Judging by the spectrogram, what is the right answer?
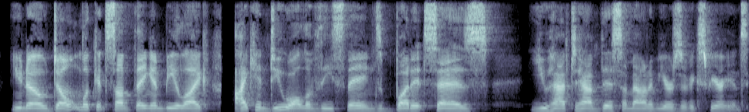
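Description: On a very clean recording with a silent background, a woman speaks with an American accent. Hers is an ordinary speaking voice, fairly low in pitch and at a moderate pace. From Northern Virginia, US. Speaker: podcast host and sports social media manager. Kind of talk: solo podcast monologue.

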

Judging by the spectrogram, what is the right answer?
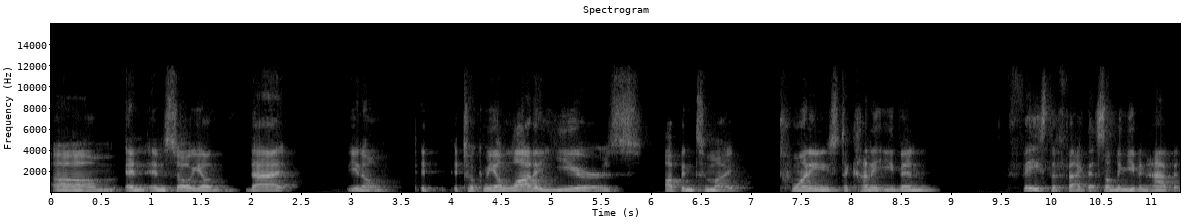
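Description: Fairly even intonation marks a man with a normal speaking voice at a medium pitch. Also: fairly slow pace. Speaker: preacher and digital creator. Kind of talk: casual interview chat, testimony.

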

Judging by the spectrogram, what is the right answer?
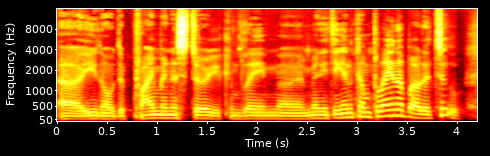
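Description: Heard in a dry, close sound with no echo, a man speaks at a fairly quick pace. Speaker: podcast host. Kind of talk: casual interview chat.

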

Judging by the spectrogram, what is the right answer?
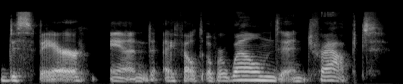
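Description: An ordinary speaking voice from a woman, fairly low in pitch with ordinary pitch variation, over a quiet background. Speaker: spiritual guidance director and parent. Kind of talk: interview conversation about spirituality.

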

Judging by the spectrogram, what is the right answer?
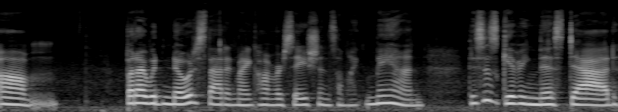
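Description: An unremarkable speaking voice moves at a moderate pace with ordinary pitch variation, recorded very cleanly against a silent background. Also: woman. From Florida, US, Cuban family. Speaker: salon owner and entrepreneur. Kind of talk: casual interview chat.

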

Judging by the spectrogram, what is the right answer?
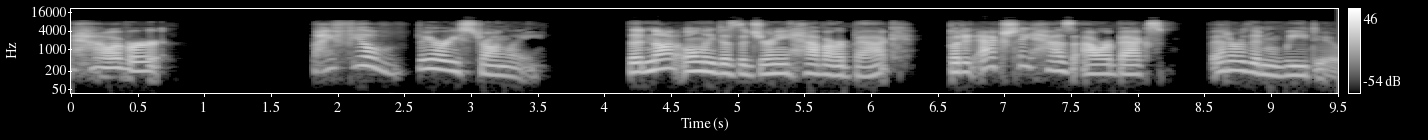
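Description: This woman speaks with a bright, sharp tone at a fairly low pitch, leaving long, frequent pauses. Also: lively intonation, fairly slow pace, quiet background. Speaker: podcast host and author. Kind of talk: solo monologue. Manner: more intense when passionate.

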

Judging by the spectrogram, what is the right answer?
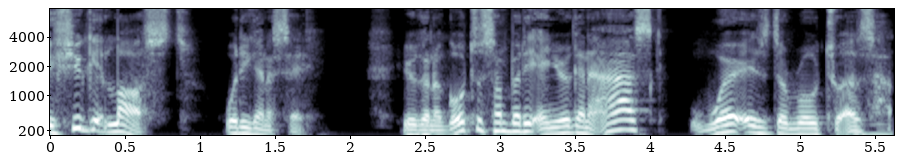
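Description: Speaking very fast in an American accent, a man with a fairly high voice moves through very wide pitch swings. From USA. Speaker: Islamic teacher who studied abroad. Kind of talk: casual interview chat.

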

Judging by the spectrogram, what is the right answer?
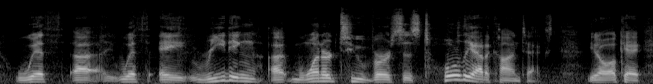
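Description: An unremarkable speaking voice from a man at medium pitch, lively in intonation, at a fairly slow pace. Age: 50s. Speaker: pastor. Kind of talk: casual chat.

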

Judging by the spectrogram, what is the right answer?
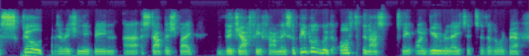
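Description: A man speaks with a Northern Irish accent at a moderate pace. His voice is medium in pitch with ordinary variation, over a quiet background. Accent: Northern Irish (Belfast). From Northern Ireland, Belfast. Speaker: heritage project director. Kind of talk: interview. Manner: halting.

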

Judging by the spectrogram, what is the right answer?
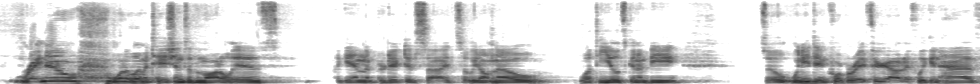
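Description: A man at a medium pitch with fairly even intonation and audible room echo. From Kentucky. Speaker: PhD student in engineering. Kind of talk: interview. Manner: hesitant with fillers.

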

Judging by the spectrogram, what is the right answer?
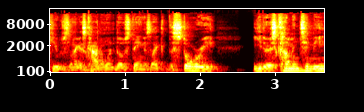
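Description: A man talks with fairly even intonation and a medium pitch, his delivery very fast. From US South, Birmingham, Alabama. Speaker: first-time author. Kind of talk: casual interview. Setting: in-person recording. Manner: casual, many filler words.

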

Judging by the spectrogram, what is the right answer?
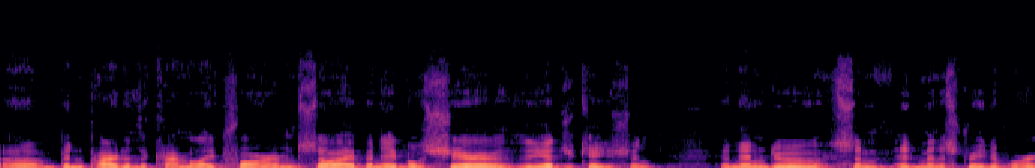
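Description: A man with an American accent talks at a moderate pace, his pitch medium and his intonation fairly even. His tone is dark and mellow. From Southern California. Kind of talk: interview.

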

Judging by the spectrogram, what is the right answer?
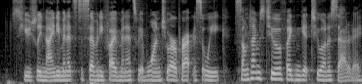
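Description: A woman's very deep, low voice with an American accent, very fast and with hardly any pauses, in fairly even intonation. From North Carolina (Raleigh). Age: 40s. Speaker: swim coach. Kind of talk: casual interview conversation.

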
